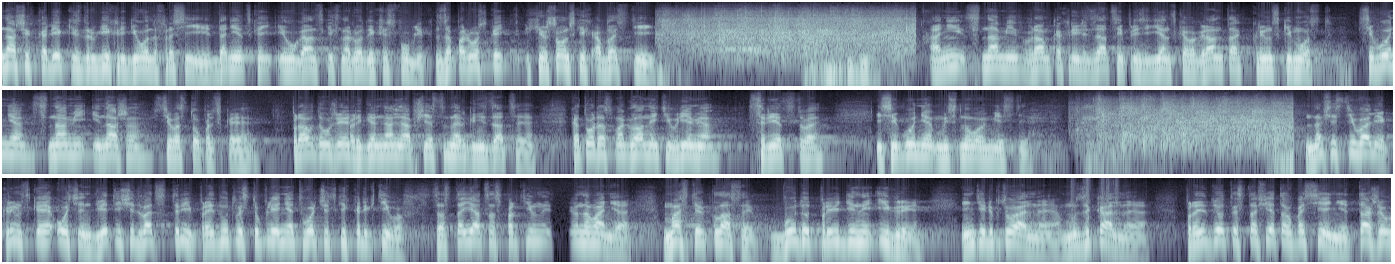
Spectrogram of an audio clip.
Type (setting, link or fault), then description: setting, busy venue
